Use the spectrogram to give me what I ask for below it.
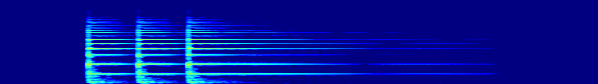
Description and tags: A Piano Sample
sample, a, piano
